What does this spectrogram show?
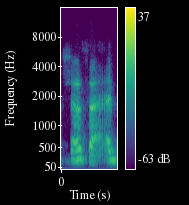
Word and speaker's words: Shausa: Did I pronounce that correctly? Yeah. Yes, Shausa. I thought so. It sounds like an Arabic word.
